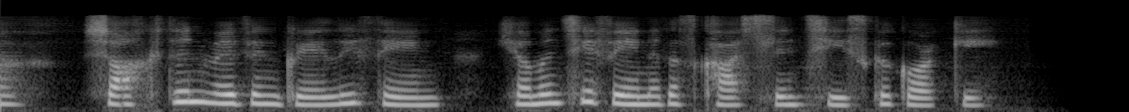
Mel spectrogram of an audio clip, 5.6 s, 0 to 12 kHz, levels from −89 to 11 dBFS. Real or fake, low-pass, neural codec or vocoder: fake; 7.2 kHz; codec, 16 kHz, about 1 kbps, DyCAST, with the encoder's durations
